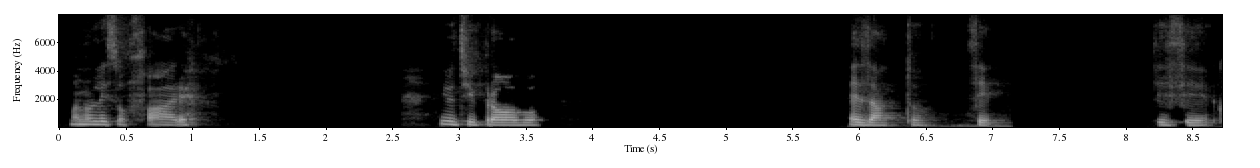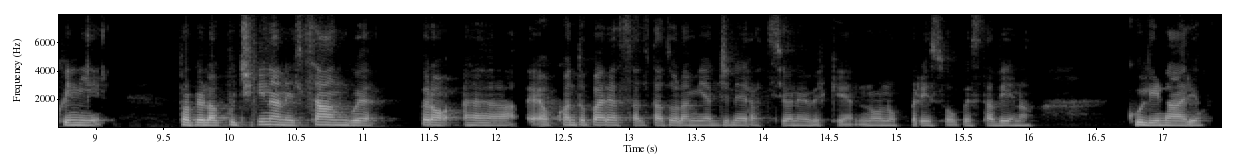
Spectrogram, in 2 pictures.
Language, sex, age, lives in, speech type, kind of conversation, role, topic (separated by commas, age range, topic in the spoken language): Italian, female, 25-29, Italy, conversation, unstructured, none, Qual è il ricordo più bello legato al cibo della tua infanzia?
